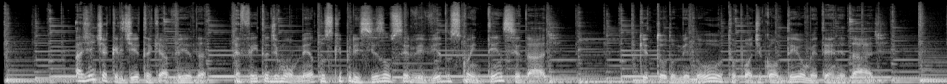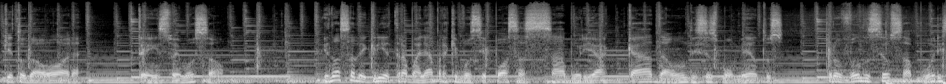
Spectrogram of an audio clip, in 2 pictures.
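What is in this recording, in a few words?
br corporate, Brazilian Portuguese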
